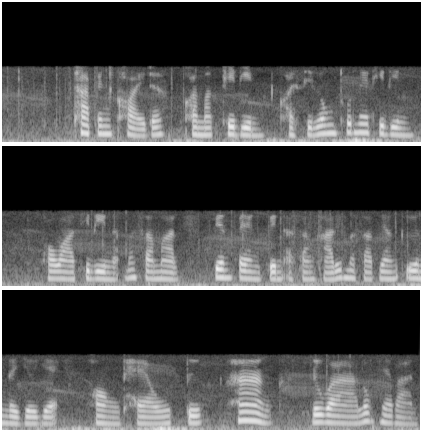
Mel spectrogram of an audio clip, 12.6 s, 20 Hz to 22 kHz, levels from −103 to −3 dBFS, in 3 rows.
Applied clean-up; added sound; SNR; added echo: none; Animal; 9 dB; none.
